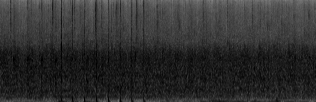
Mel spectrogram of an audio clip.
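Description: Audience applauding in a standing ovation, a steady wash of many hands clapping. Between about one and three seconds in, one pair of hands close by claps louder, about four claps a second.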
